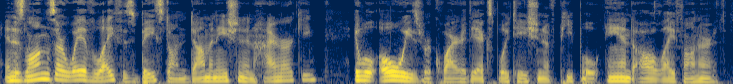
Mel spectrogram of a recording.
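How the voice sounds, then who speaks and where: A man's voice: medium pitch, a little fast, a little mellow, dry recording. A man reading scripted narration as a podcast host.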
